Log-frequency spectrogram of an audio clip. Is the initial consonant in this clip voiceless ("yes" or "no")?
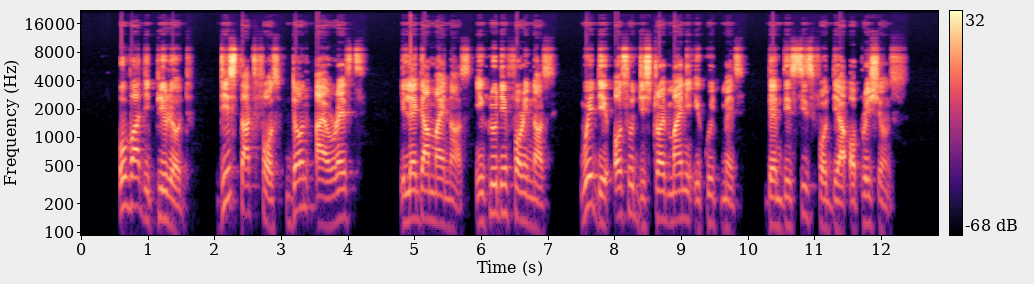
no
